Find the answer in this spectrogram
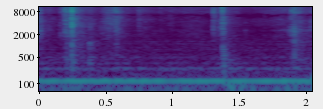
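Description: A stack of tarot cards handled and shuffled in the hand: a few soft clicks of card against card, over a steady low hum.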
